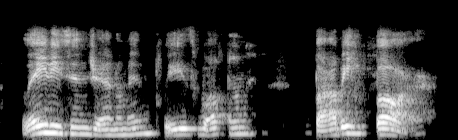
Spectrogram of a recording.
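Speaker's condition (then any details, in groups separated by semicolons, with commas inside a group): Cerebral palsy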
